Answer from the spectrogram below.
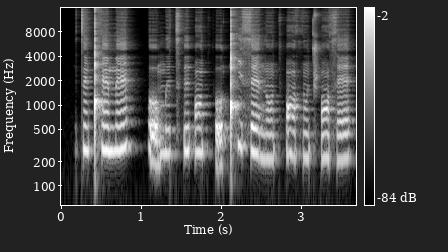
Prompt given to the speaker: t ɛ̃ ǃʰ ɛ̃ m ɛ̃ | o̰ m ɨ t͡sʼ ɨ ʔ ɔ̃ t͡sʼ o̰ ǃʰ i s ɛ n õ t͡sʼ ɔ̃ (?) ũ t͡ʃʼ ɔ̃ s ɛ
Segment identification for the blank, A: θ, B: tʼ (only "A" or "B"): A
